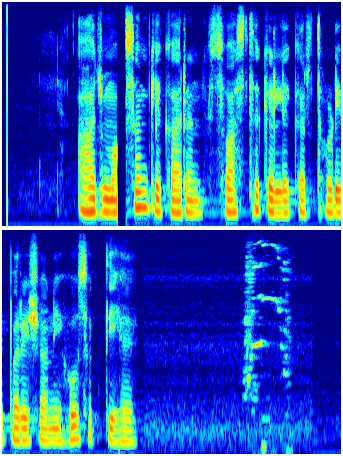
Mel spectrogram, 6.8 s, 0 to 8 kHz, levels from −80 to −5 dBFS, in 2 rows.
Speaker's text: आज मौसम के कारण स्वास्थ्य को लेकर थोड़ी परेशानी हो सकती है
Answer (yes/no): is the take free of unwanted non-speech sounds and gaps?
no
